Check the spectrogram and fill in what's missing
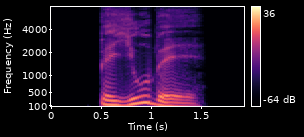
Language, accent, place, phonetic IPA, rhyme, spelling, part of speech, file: German, Germany, Berlin, [bəˈjuːbl̩], -uːbl̩, bejubel, verb, De-bejubel.ogg
- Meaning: inflection of bejubeln: 1. first-person singular present 2. singular imperative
